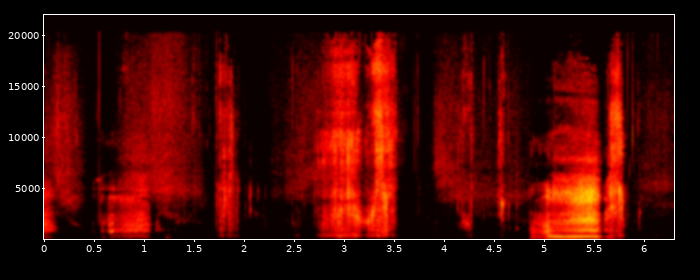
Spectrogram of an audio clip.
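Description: Wet chewing and slurping of a slimy, nameko-like mushroom soup, heard as a few separate bursts of sticky mouth sounds with brief silences between, the last burst the loudest.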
